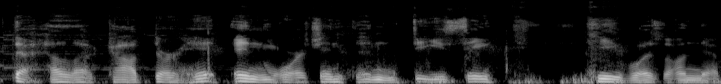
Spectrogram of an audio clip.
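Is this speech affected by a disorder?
Yes: ataxia.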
